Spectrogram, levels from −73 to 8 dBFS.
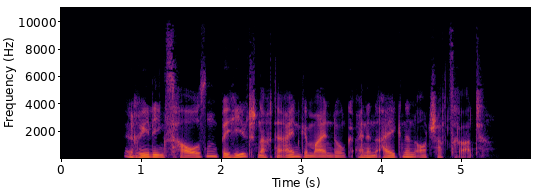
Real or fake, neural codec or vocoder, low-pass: real; none; 9.9 kHz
